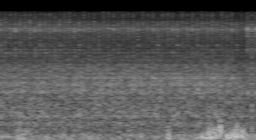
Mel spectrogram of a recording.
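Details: Toyota Altis petrol engine idling unevenly and vibrating, lumpy low thumping from a cylinder not firing; suspected faulty ignition coil, checked by unplugging coils one by one, low power.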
